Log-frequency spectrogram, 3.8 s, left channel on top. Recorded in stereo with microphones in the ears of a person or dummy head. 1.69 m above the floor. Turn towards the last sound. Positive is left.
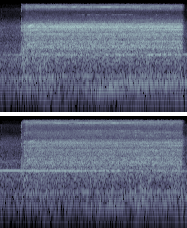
turn(degrees=-5)  # may be behind; listen again after turning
